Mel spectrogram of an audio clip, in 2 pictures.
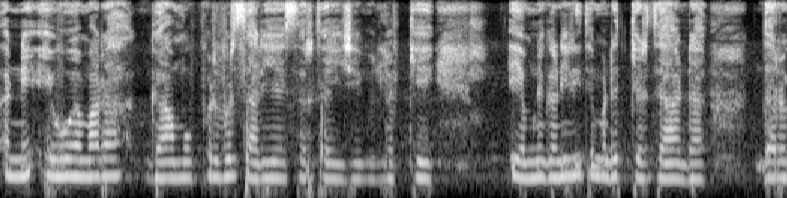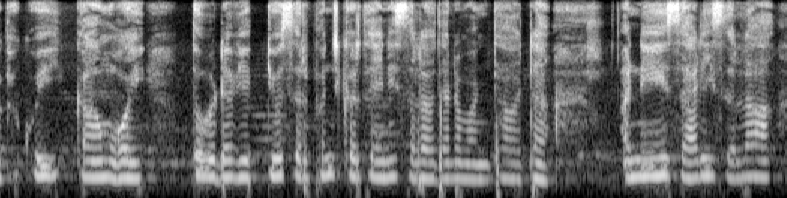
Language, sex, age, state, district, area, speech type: Gujarati, female, 18-30, Gujarat, Surat, rural, spontaneous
